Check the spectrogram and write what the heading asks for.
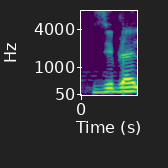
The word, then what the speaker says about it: জিব্রাইল: জিব্রাইল আলাইহিস সালামের নাম ও মর্যাদা সম্পর্কে তোমাদেরকে বলি নামের বিভিন্ন উচ্চারণ আছে জিব্রাইল জিব্রাইল জিব্রাইল ইত্যাদি জিব্রাইল শব্দের ব্যাখ্যা করেছেন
